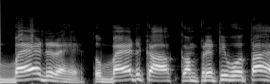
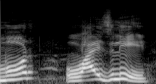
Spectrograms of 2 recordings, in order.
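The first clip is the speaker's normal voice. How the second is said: "more wisely" said very slowly, word by word; slow model answer; much slower than usual. Shown as a demonstration. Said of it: "इसका comparative बनाने के लिए आप क्या करते हैं".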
